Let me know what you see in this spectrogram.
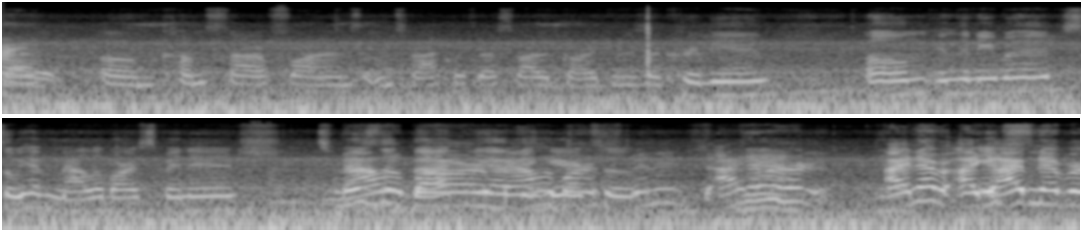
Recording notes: On location at East New York Farms! Located in East New York Brooklyn.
